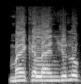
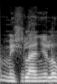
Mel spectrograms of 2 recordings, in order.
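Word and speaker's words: Michelangelo: माइकलएंजेलो कह लो, spelling माइकलएंजेलो होती है, मिशेलांजेलो बोलते हैं।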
